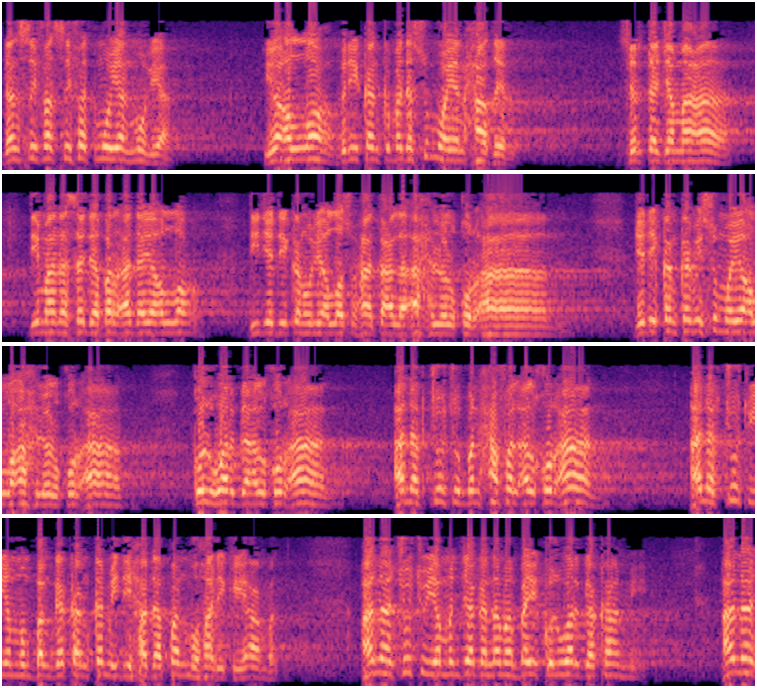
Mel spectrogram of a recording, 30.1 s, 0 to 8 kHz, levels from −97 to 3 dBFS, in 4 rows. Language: English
